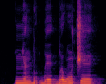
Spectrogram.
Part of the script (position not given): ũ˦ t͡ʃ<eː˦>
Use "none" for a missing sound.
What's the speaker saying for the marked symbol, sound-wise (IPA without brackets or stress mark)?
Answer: eː˦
